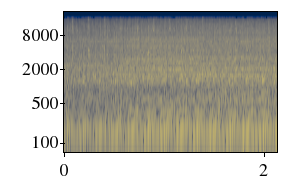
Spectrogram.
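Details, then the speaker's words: 1963½ Ford Galaxie 500 XL with a 289 V8, headers and cherry bomb mufflers, idling with a deep lumpy rumble and a faint puffing tick from an exhaust leak at the header collector donut gasket. "you can hear that exhaust leaks coming from that donut down there that donut gasket"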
